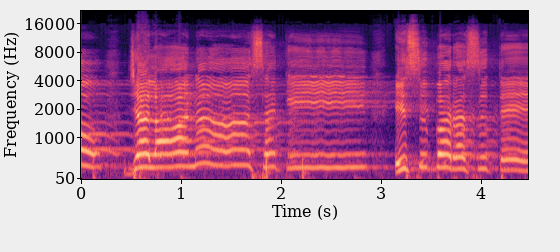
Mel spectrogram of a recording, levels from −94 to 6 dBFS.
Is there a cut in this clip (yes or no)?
no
